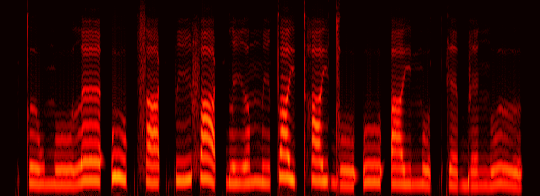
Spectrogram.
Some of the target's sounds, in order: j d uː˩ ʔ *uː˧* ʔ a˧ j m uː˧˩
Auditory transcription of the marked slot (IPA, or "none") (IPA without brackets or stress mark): uː˧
